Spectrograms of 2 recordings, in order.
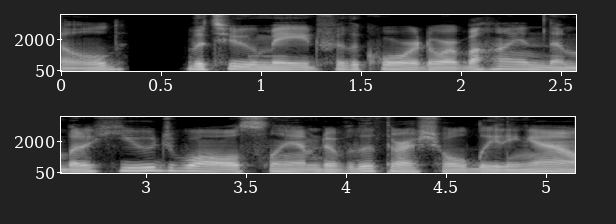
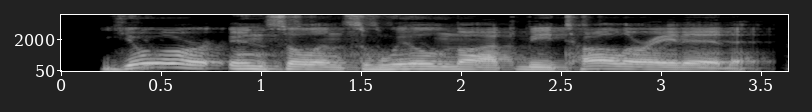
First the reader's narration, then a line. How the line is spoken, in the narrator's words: the voice boomed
